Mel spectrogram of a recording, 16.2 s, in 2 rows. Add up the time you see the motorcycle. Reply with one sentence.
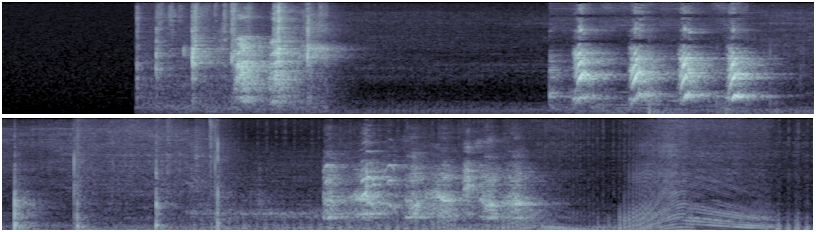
You can hear the motorcycle for 14 seconds altogether.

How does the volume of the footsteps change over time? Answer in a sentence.
The volume of the footsteps goes up.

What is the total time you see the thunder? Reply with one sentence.
The thunder can be heard for 2 seconds in total.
